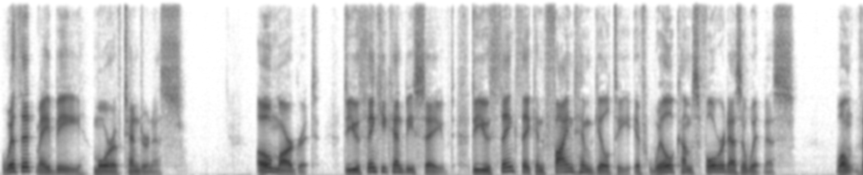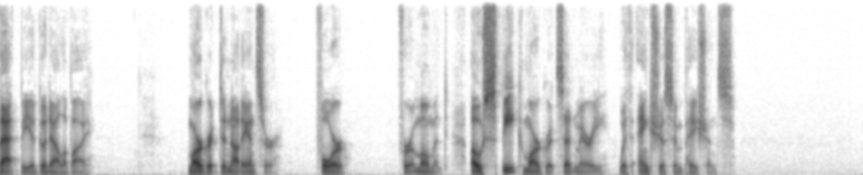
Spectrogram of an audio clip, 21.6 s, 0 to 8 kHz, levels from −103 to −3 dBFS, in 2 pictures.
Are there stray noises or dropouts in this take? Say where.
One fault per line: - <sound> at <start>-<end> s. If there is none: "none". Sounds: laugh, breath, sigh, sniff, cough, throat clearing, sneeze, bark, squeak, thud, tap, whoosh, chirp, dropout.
none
